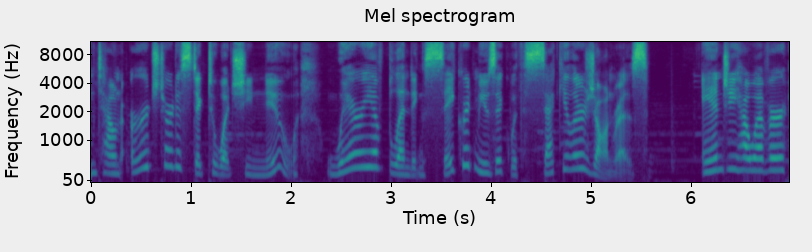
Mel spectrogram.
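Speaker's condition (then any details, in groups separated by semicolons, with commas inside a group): No condition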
